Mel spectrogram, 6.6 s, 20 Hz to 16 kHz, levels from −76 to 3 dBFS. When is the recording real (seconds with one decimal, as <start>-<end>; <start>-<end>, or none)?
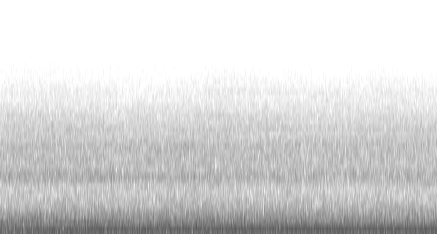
0.0-6.6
